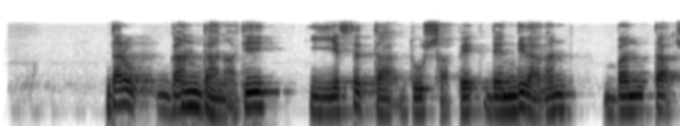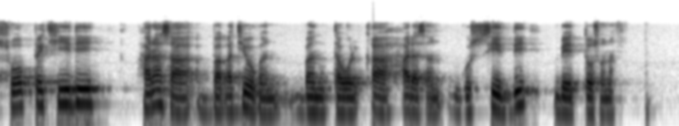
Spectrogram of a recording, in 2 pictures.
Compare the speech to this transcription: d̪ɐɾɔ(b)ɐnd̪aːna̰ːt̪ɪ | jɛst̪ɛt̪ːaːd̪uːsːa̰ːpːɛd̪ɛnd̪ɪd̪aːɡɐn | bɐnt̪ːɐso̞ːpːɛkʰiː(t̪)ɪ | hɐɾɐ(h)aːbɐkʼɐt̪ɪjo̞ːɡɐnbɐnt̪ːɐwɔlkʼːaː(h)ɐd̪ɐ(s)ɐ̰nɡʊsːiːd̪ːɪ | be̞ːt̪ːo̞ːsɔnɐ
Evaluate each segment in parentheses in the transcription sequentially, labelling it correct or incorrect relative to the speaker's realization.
incorrect: ɡ, incorrect: d̪, incorrect: s, correct, correct

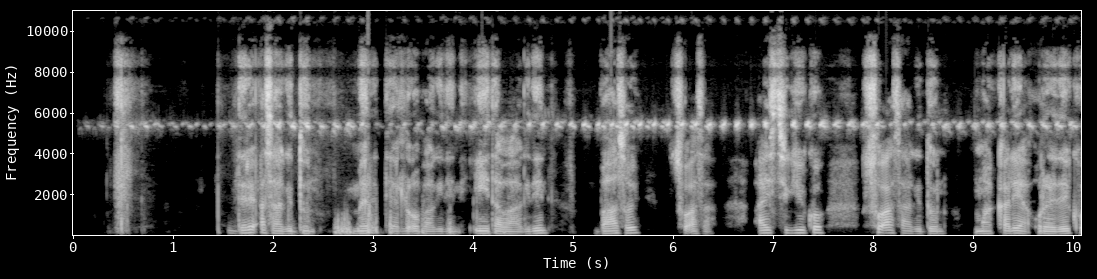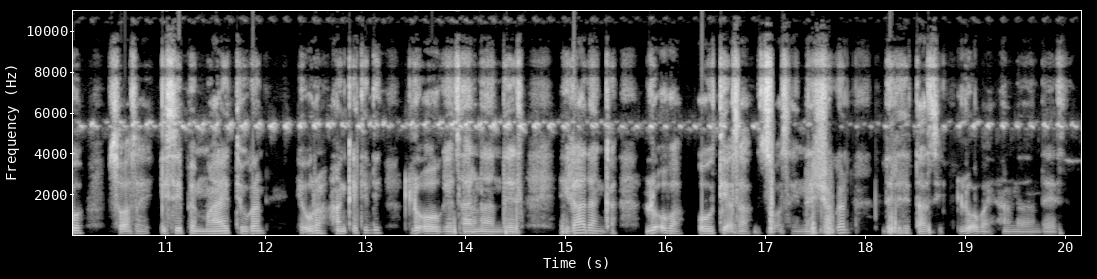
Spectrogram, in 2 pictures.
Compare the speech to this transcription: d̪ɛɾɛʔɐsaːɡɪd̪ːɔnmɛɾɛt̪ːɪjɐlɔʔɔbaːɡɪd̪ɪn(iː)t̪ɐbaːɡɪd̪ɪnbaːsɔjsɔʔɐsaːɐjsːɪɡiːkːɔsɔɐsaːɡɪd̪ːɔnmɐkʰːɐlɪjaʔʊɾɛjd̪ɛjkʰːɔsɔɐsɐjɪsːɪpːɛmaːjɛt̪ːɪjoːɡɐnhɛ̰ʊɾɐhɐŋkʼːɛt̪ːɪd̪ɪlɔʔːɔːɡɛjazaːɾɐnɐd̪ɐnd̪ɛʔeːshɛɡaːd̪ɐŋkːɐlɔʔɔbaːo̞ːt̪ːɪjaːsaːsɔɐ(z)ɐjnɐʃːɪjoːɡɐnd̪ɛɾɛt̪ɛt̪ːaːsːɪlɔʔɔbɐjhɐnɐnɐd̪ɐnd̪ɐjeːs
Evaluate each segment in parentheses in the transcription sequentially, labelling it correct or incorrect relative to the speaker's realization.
correct, incorrect: s

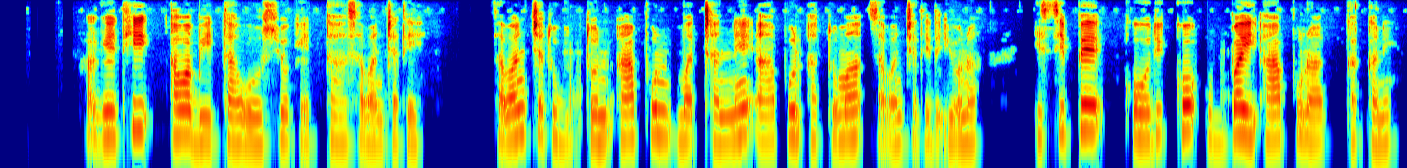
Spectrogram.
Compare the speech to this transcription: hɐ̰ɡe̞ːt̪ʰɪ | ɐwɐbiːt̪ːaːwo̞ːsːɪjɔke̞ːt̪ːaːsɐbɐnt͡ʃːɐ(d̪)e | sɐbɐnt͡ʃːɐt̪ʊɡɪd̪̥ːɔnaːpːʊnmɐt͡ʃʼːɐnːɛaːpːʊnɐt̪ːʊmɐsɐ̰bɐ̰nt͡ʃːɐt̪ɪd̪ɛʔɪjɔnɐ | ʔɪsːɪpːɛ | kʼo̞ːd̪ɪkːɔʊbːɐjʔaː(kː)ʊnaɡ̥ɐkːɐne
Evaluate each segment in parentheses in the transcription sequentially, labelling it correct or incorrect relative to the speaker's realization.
incorrect: t̪, incorrect: pː

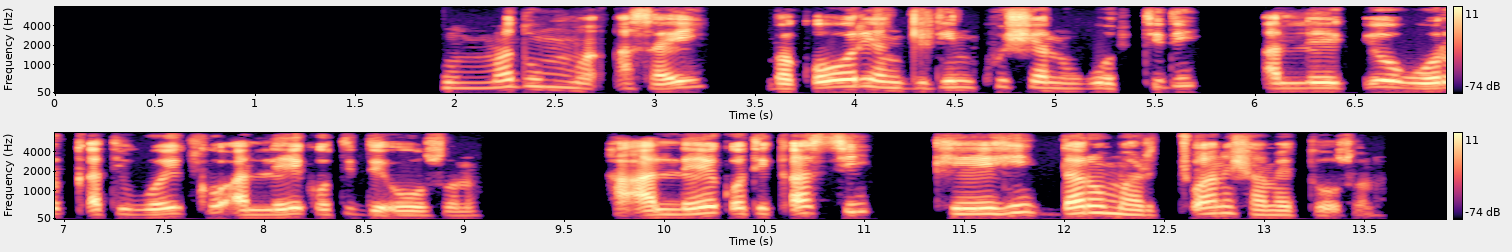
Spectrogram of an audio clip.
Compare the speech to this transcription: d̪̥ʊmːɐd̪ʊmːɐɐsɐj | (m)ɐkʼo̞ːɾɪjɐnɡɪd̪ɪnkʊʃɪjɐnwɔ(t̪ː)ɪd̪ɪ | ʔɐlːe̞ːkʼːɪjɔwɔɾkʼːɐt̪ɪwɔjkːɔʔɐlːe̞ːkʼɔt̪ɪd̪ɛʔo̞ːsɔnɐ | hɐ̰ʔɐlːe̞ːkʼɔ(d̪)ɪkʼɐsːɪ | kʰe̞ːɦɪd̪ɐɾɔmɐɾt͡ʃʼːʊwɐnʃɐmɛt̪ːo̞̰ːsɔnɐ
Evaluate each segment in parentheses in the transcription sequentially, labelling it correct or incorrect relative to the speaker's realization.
incorrect: b, correct, incorrect: t̪

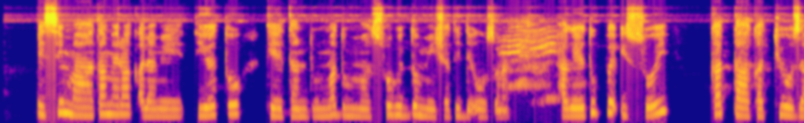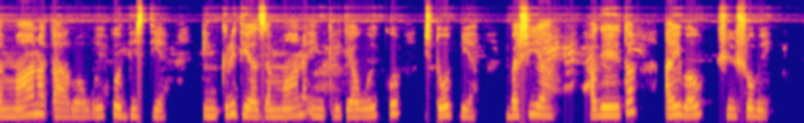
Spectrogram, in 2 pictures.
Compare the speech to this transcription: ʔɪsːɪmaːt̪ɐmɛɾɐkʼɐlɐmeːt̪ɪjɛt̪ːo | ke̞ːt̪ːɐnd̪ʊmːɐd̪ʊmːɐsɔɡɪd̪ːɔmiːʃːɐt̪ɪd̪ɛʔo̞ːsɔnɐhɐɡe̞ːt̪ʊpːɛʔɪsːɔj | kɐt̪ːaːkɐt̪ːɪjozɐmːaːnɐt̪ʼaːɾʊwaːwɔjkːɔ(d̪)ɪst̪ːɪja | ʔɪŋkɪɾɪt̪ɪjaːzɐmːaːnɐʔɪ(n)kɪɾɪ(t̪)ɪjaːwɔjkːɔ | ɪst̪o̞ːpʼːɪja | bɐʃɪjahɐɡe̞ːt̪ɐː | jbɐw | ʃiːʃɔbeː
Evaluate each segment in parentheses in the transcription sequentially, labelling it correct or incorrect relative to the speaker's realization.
correct, incorrect: ŋ, correct

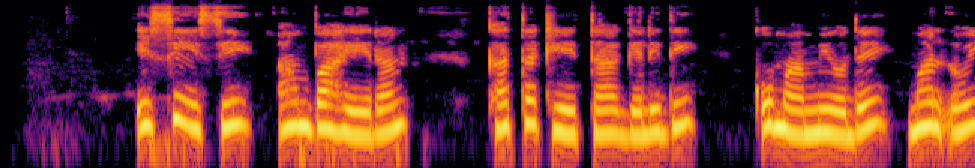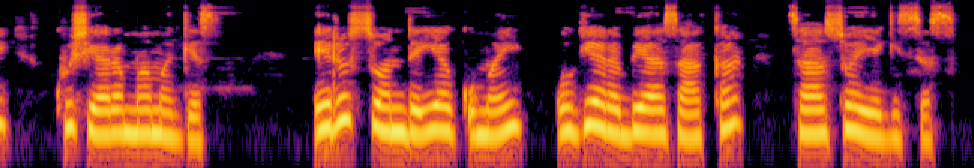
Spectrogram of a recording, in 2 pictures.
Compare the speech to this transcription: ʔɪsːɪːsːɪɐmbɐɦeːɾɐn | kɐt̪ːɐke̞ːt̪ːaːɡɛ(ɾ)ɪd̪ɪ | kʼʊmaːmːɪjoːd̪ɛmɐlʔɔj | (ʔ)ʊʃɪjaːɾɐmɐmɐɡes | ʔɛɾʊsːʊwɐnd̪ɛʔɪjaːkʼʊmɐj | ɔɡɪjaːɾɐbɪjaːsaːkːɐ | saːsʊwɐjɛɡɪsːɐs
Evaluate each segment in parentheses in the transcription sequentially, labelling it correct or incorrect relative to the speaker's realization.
incorrect: l, incorrect: k

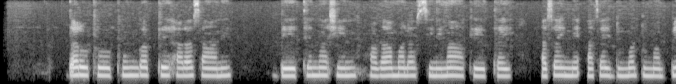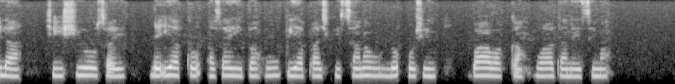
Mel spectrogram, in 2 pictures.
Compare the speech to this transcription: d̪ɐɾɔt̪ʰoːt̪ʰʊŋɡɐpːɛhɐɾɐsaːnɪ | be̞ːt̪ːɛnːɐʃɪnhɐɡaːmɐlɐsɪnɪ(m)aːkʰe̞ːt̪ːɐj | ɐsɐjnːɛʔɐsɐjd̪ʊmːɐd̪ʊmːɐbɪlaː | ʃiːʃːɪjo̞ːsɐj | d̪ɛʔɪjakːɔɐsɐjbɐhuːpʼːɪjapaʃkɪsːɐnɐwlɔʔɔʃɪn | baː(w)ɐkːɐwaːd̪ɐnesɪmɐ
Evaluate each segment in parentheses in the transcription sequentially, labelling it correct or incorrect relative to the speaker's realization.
correct, correct

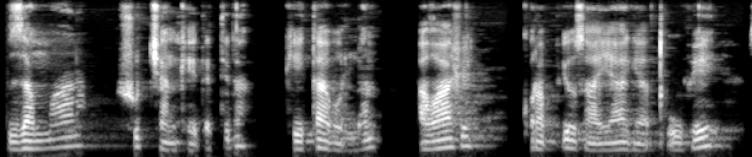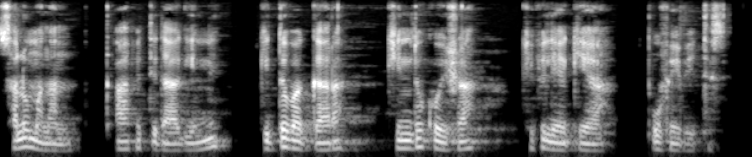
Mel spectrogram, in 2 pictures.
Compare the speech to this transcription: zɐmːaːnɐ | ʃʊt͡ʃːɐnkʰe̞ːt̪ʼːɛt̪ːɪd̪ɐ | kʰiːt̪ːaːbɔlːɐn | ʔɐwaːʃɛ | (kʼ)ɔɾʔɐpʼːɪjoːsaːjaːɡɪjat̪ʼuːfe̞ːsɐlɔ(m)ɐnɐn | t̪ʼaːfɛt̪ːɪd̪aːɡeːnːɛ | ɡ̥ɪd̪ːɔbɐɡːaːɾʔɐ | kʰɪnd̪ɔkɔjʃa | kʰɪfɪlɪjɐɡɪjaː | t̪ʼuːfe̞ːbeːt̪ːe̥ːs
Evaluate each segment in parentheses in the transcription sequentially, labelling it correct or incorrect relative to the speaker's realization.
correct, correct

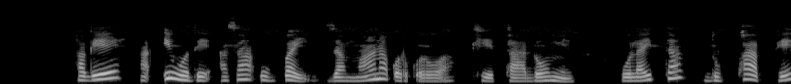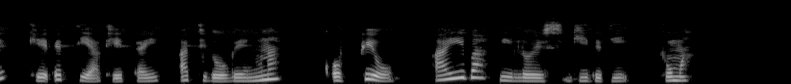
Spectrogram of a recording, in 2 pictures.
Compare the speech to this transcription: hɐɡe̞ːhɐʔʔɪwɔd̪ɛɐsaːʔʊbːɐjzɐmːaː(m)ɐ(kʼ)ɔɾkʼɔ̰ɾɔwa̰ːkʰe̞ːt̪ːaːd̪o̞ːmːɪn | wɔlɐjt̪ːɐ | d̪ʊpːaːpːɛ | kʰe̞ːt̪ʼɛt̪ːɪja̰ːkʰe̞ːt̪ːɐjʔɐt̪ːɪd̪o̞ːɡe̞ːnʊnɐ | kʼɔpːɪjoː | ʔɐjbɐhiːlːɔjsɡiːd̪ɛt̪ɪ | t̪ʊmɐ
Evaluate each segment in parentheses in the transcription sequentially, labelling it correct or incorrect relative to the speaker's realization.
incorrect: n, correct

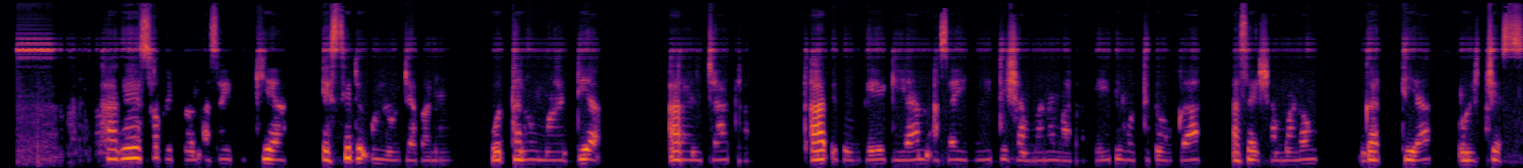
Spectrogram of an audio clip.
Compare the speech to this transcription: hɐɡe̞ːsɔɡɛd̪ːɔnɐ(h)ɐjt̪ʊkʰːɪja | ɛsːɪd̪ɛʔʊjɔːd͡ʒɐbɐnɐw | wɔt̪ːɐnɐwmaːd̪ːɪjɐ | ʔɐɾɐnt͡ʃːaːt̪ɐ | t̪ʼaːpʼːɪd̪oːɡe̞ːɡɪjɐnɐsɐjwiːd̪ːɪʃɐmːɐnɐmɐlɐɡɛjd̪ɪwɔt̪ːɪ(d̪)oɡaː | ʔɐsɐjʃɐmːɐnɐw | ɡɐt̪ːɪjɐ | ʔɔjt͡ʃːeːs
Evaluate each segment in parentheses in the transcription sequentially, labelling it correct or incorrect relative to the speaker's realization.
incorrect: s, correct

